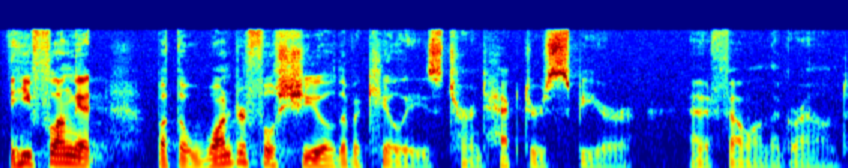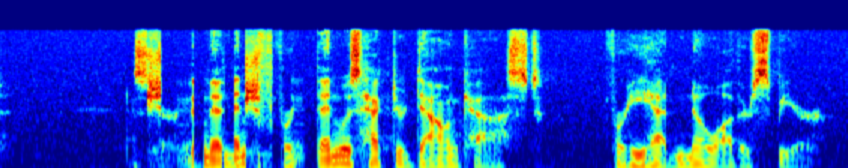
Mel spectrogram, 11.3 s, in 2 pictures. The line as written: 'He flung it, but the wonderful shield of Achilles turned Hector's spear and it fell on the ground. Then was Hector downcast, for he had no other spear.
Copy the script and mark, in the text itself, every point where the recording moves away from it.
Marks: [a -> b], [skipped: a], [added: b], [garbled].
'He flung it, but the wonderful shield of Achilles turned Hector's spear and it fell on the ground. [garbled] Then was Hector downcast, for he had no other spear.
